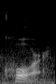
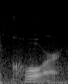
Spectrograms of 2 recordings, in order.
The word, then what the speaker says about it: Corps: Outra palavra é, por exemplo, core. Ela escreve corpse, mas não se pronuncia desse jeito. É core, core.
